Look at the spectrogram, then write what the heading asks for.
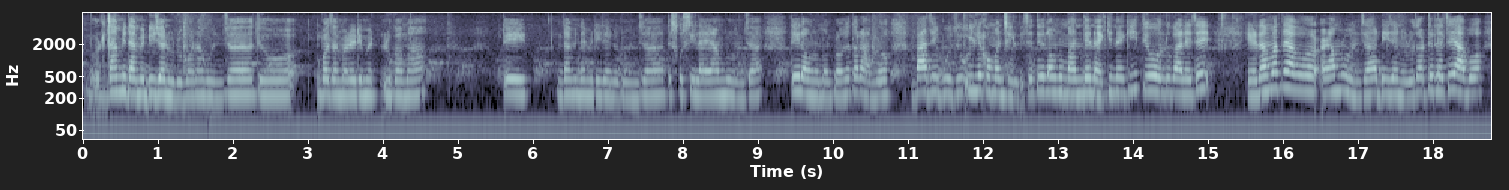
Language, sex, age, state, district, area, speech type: Nepali, female, 18-30, West Bengal, Jalpaiguri, urban, spontaneous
